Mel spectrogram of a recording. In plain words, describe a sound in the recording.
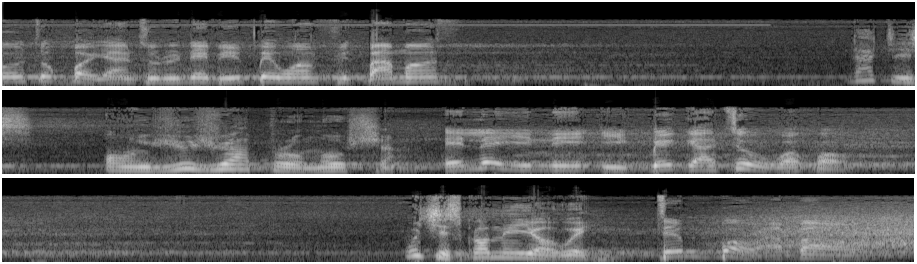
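A man speaks forcefully into a microphone in a large echoing hall.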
